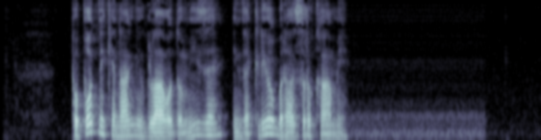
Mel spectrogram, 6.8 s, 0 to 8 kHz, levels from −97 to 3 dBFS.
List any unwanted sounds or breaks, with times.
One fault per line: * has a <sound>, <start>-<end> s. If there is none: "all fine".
all fine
